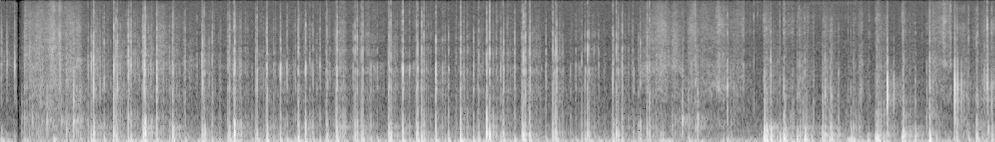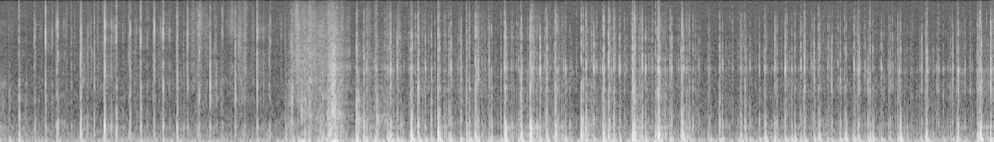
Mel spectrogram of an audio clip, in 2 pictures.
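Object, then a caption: Corrugated cardboard box. A small, hollow brown corrugated cardboard box with a shipping label is held in the hands and tapped and scratched fast with fingernails. The result is a dense, continuous stream of quick, dull, hollow taps, mostly low in tone with a light scratchy edge. The rhythm surges in bursts, with brief dips around six and ten seconds.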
